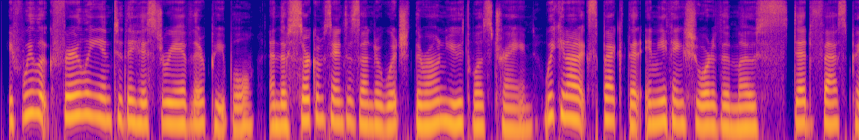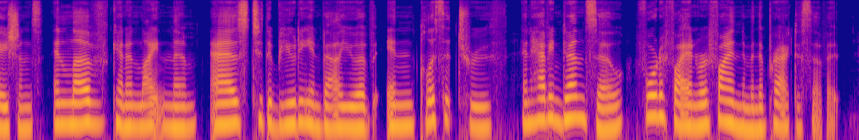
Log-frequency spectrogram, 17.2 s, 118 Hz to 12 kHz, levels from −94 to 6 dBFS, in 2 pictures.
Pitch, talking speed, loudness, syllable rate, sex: 200 Hz, 205 wpm, -18 LUFS, 5.5 syllables/s, female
